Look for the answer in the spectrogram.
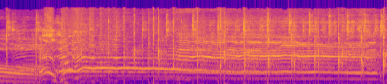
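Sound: loud applause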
